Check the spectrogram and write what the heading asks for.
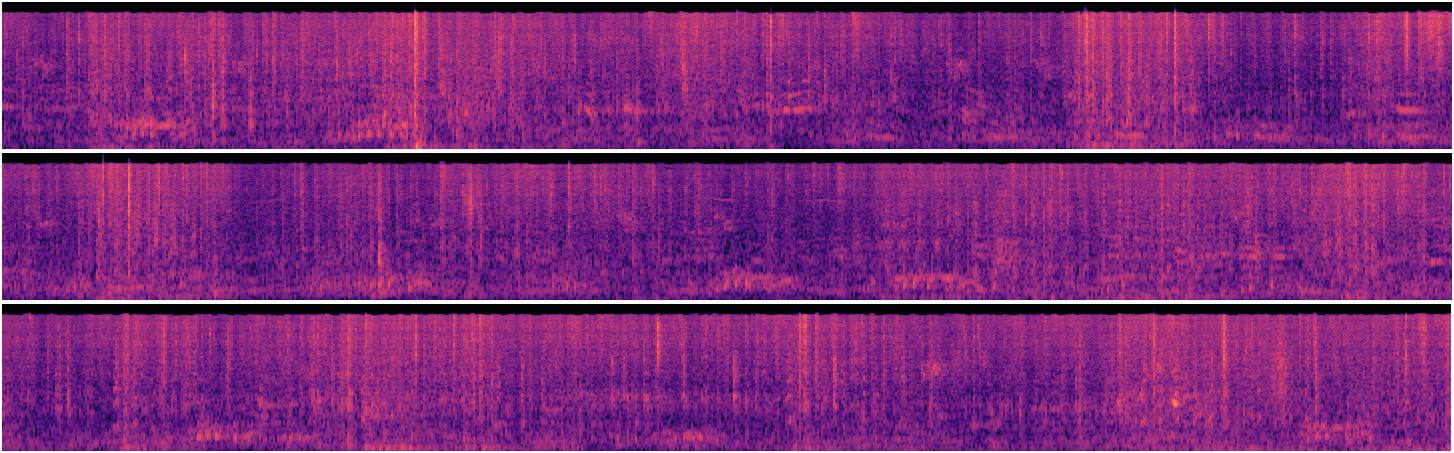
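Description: A flock of domestic pigeons cooing in a small loft, low coos repeating throughout, with one sharp click about three seconds in.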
